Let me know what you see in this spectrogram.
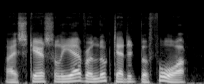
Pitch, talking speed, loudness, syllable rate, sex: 130 Hz, 205 wpm, -15 LUFS, 7.3 syllables/s, male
